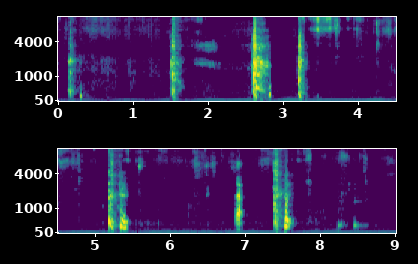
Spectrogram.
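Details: Irritant cough from a woman eating very spicy Pop Mie instant noodles during a mukbang: several short, sharp coughs in small clusters, with a little breathing between.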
